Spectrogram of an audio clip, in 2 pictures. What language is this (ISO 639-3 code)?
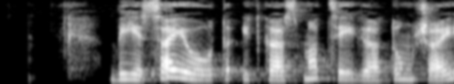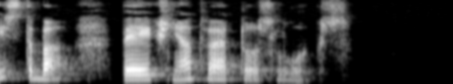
lav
